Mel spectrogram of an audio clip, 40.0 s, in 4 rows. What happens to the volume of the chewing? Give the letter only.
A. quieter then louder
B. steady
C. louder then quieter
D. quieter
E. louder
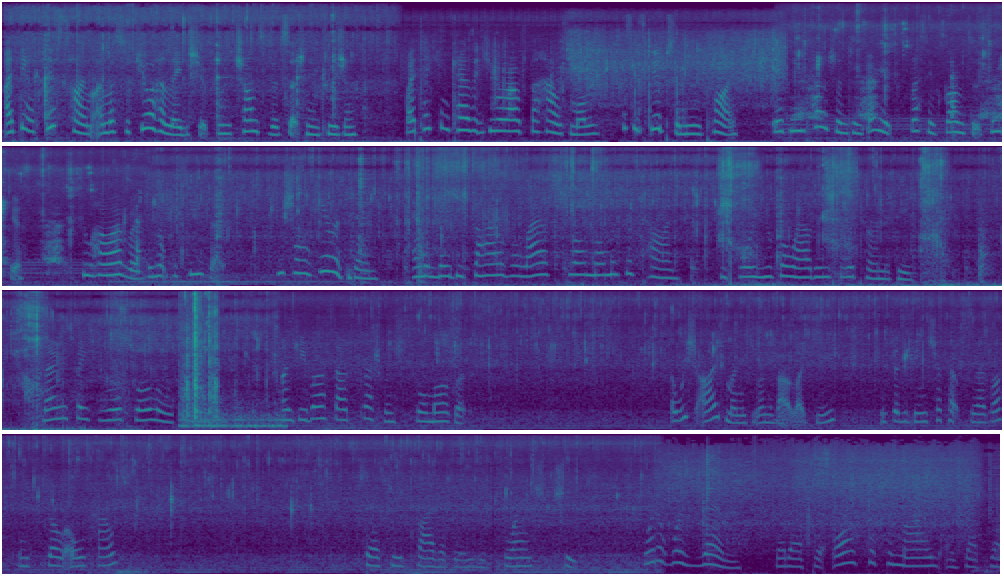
E.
